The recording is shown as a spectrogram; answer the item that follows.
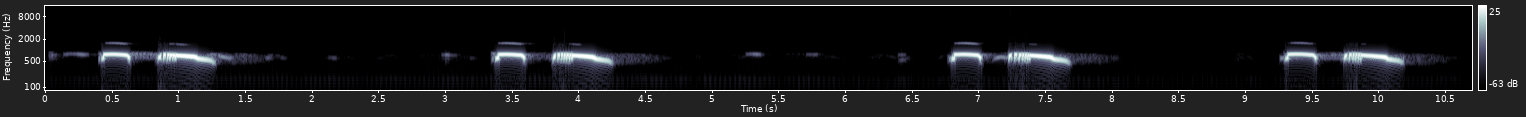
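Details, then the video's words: Spotted dove, a lure bird whose call is used to stimulate other doves to call; two-part coo, a short clipped note then a longer falling one, repeated four times about every three seconds, clean silent background. "Tiếng cu gáy kích bổi nhanh gáy hiệu quả"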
